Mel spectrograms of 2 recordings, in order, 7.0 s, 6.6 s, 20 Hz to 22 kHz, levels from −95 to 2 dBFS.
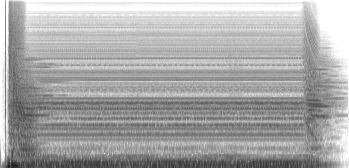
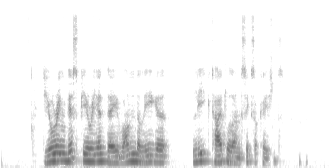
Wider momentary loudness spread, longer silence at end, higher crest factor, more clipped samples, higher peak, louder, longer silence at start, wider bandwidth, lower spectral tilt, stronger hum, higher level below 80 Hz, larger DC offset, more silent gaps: second, 7 LU vs 14 LU; second, 0.2 s vs 0.65 s; about the same, 20 dB vs 16 dB; neither; first, -6 dBFS vs -32 dBFS; first, -26 LUFS vs -47 LUFS; second, 0.05 s vs 0.9 s; first, over 20 kHz vs 16 kHz; second, -3.5 dB/octave vs -8 dB/octave; neither; first, -28 dBFS vs -82 dBFS; neither; neither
